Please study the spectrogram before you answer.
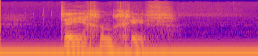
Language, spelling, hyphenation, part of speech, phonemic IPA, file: Dutch, tegengif, te‧gen‧gif, noun, /ˈteː.ɣə(n)ˌɣɪf/, Nl-tegengif.ogg
- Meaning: antidote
